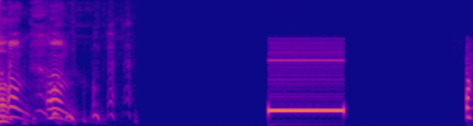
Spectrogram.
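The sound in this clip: A telephone call tone sounds once, steady and held for about a second, while a prank call is being placed. Voices talk before it, and another short sound starts at the very end.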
